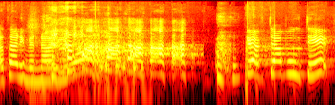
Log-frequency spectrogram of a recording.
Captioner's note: laughs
